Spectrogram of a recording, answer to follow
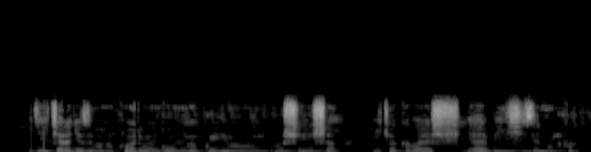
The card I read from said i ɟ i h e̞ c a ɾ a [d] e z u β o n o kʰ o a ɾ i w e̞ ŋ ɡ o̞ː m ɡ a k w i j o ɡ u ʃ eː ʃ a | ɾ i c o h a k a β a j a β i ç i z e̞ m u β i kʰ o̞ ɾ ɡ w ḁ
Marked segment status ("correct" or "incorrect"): incorrect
